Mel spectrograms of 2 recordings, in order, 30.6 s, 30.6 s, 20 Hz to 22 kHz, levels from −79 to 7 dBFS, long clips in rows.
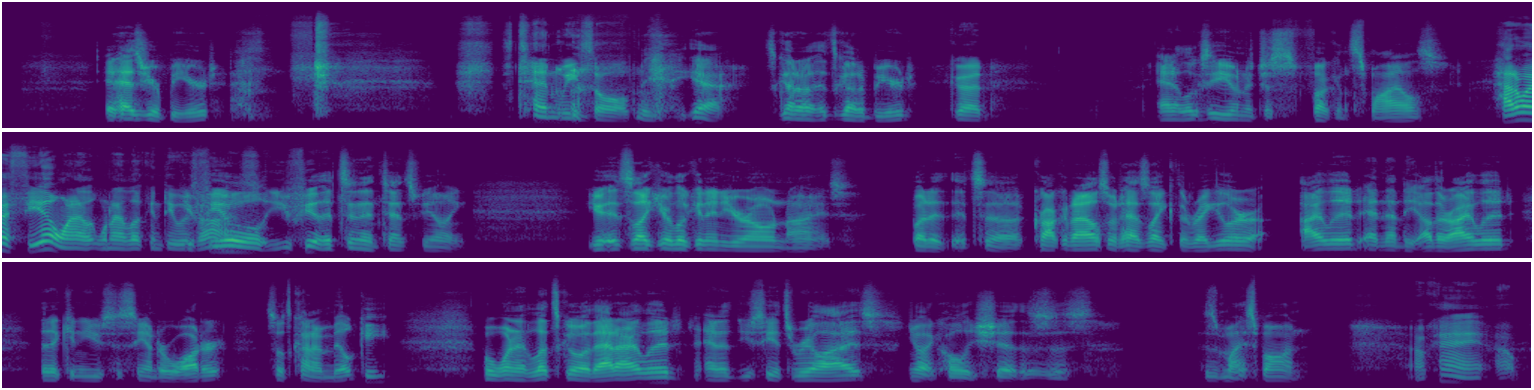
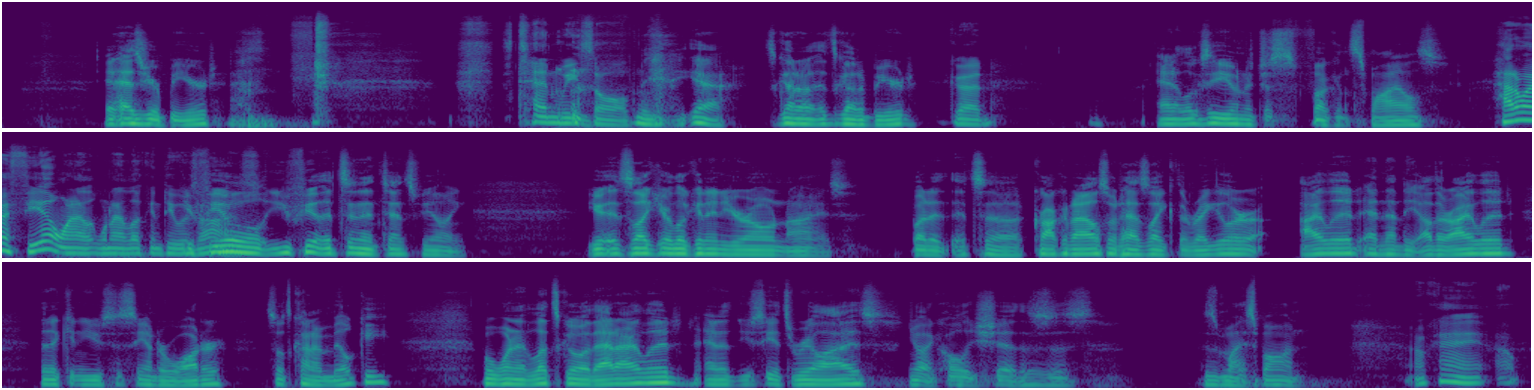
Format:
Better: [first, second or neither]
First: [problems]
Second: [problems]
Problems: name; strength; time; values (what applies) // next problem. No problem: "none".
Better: second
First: thin; very; fading below 400 Hz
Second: none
